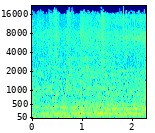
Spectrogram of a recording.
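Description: Honeybees buzz at a hive in a dense, steady drone that fills the whole stretch evenly, with no voices over it.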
